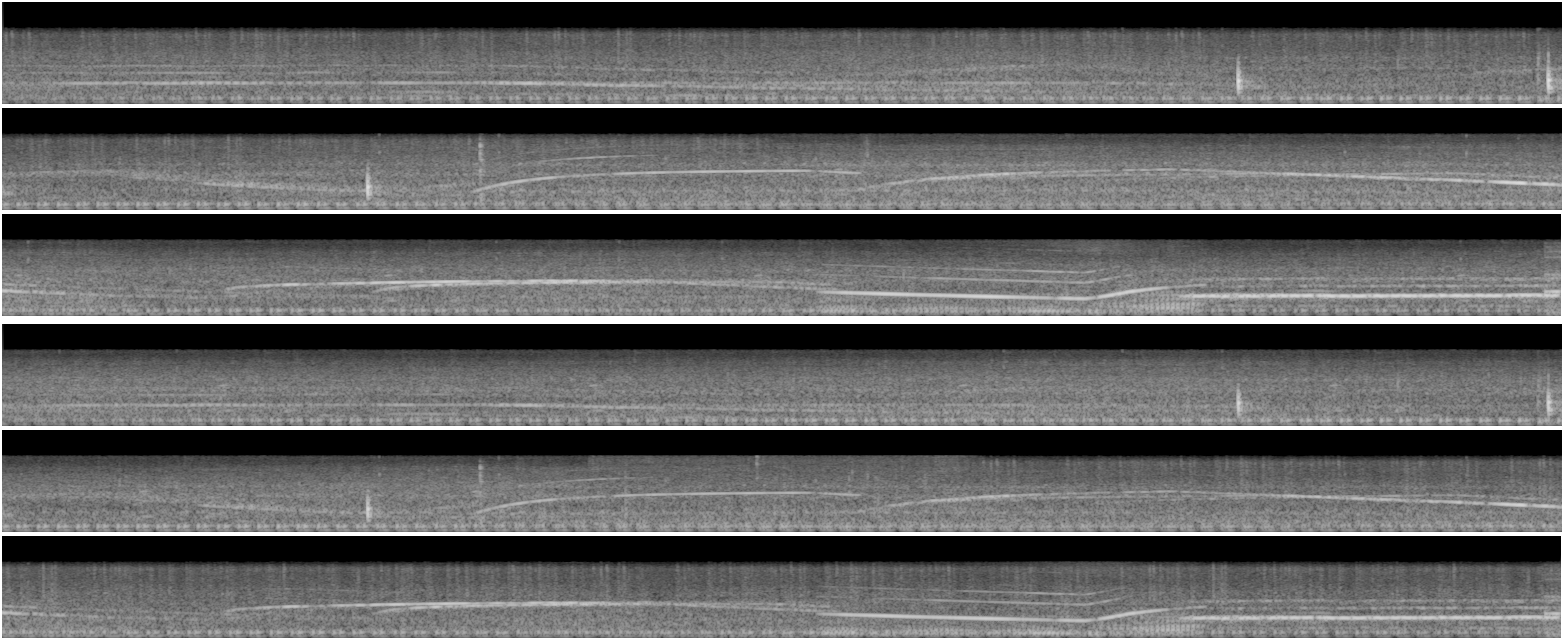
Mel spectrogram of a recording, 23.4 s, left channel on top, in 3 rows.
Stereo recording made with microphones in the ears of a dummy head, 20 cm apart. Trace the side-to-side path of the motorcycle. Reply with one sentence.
You can hear the motorcycle go from the right side to the left.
